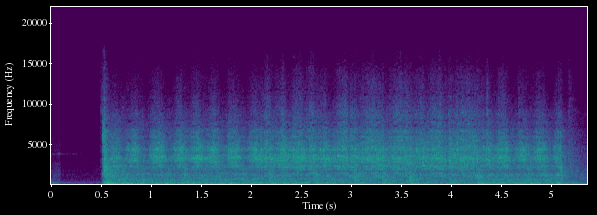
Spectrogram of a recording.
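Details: 1967 Ford Fairlane, first start attempt after sitting 7 years, weak batteries; cranks and sputters with sharp regular pops through the carburetor; backfiring, cause unconfirmed.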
